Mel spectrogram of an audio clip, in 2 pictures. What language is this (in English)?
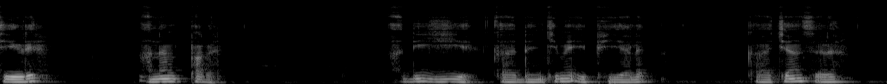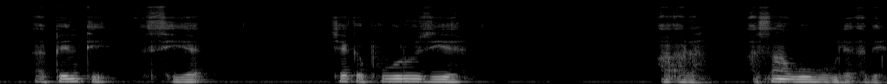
Southern Dagaare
